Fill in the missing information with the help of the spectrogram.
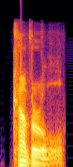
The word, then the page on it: coverall: British English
